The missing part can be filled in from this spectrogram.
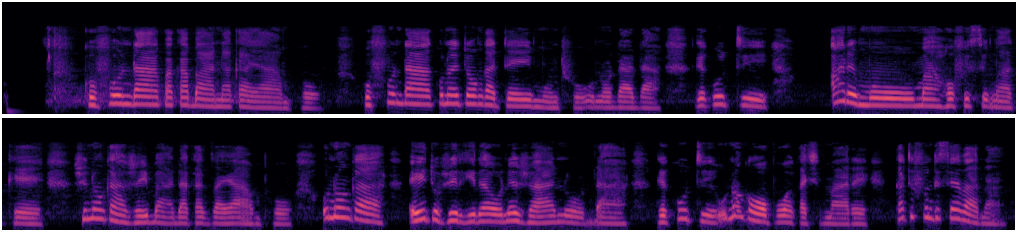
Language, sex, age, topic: Ndau, male, 36-49, health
